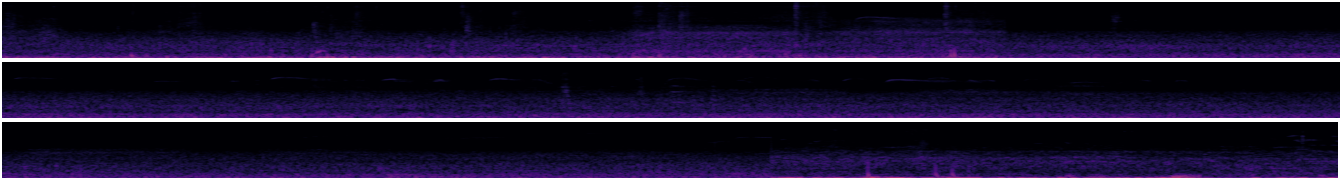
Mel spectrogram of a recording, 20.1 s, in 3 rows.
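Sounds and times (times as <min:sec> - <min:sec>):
footsteps on cobblestones: 0:00.0 - 0:05.0
small birds chirping: 0:00.0 - 0:05.0
low steady outdoor hum: 0:00.0 - 0:20.0.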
